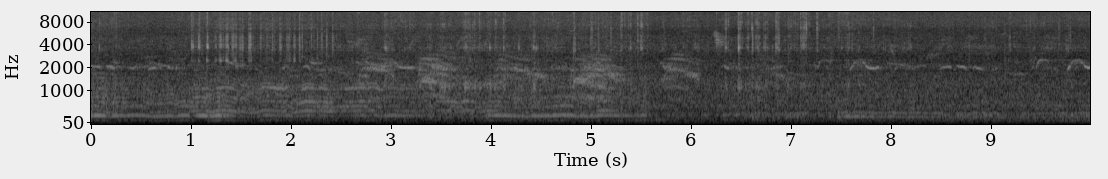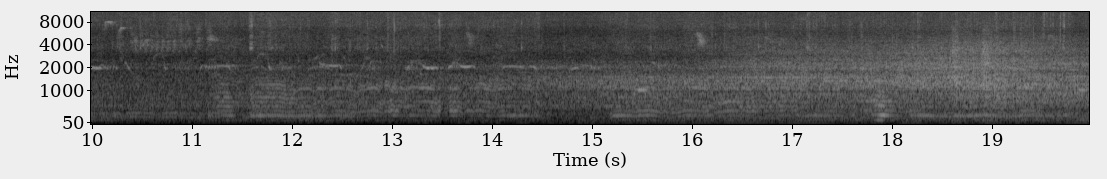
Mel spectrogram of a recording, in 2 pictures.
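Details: Several hornets observed on 30 June 2020 produce an overlapping, wavering drone of wingbeats, the pitch bending up and down as they move; a hissing noise rises toward the end with occasional bird chirps.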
